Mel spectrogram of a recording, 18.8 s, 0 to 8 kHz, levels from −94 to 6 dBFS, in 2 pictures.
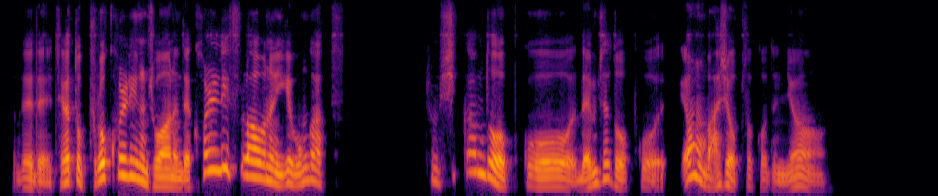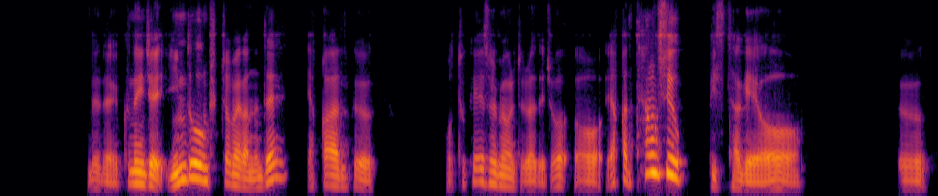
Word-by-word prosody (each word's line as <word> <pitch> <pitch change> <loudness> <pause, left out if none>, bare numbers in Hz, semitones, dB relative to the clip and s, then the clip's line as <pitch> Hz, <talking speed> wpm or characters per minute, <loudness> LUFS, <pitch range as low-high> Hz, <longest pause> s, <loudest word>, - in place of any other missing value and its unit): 네네. 80 -7 -4
제가 145 - +2
또 - - +1
브로콜리는 190 0 +4
좋아하는데 100 -5 +3
콜리플라워는 250 - +3
이게 120 +3 +2
뭔가 130 +7 -1 1.0
좀 150 - -12
식감도 230 - 0
없고 100 -3 0
냄새도 175 +8 -1
없고 85 - -6 0.2
영 - - +2
맛이 - - -2
없었거든요. 80 -1 -6 2.0
네네. 75 -5 -8
근데 135 0 +1
이제 120 -2 +3
인도 175 +10 +5
음식점에 135 -7 -2
갔는데 95 - -1 0.2
약간 110 -3 -3
그 80 - -4 0.7
어떻게 150 0 -9
설명을 115 -8 -3
드려야 80 -1 -6
되죠? - - -7
어 80 -1 -5
약간 - - -5
탕수육 235 -5 +5 0.2
비슷하게요. 75 -3 -3 0.9
그 80 -1 -8
115 Hz, 270 characters per minute, -24 LUFS, -, 2.0 s, 인도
